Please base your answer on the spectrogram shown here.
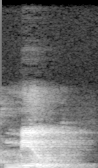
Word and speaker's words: mu: the symbol is mu it looks like a U and it's pronounced as mu m e w mu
